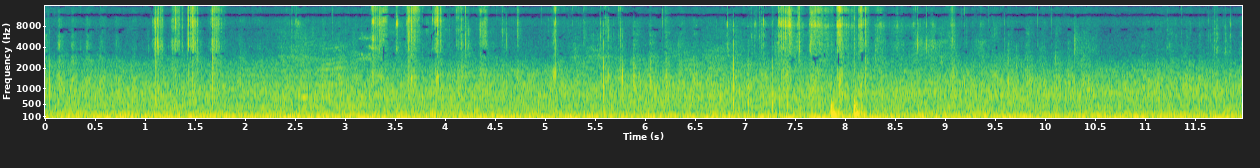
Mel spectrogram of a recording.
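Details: Female guinea pig Chia munching bok choy quickly at home, with frequent sharp crunchy snaps in clusters, a small soft squeak near the eighth second, and a constant low droning hum underneath.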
